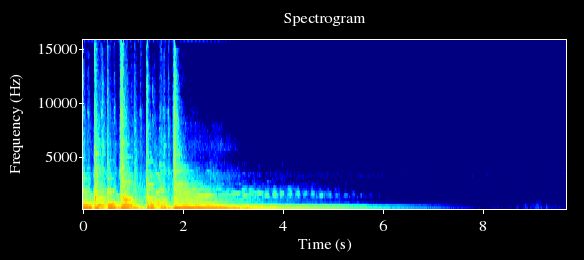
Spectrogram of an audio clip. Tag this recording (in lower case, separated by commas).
music, double bass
